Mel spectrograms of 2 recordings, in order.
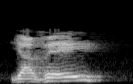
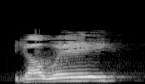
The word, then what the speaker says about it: Yahweh: T-O-N. They would not profane that name with human pronunciation, so they used this four-letter form and pronounced it Yahweh, Yahweh.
